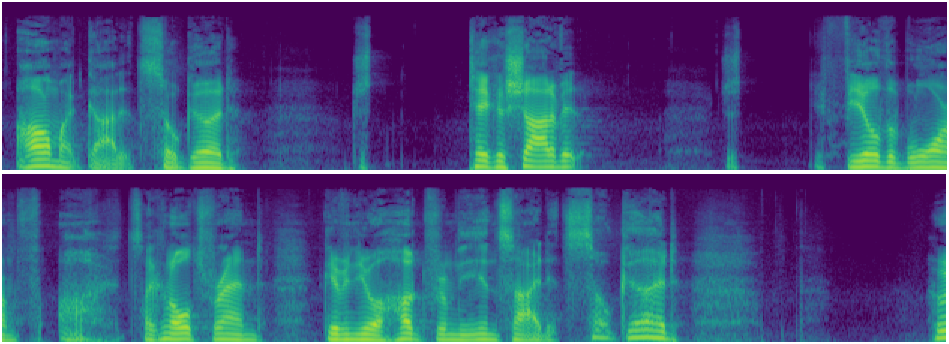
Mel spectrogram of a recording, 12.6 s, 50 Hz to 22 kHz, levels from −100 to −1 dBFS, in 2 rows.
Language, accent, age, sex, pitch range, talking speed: English, American, 40-59, male, 125-170 Hz, 160 wpm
